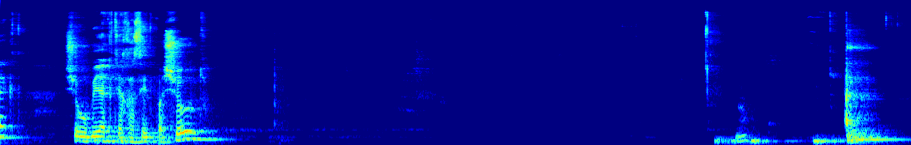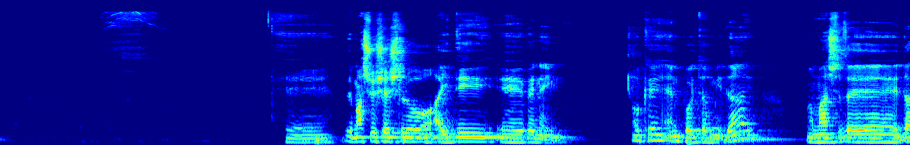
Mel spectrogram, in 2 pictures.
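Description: A man speaks calmly through a microphone, pausing now and then.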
